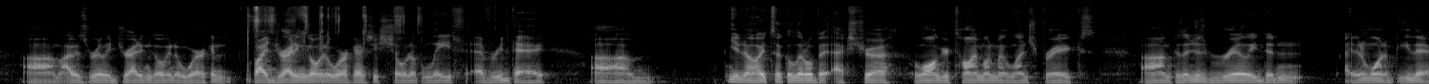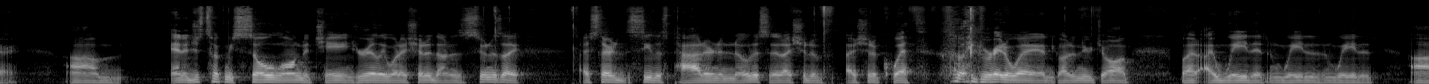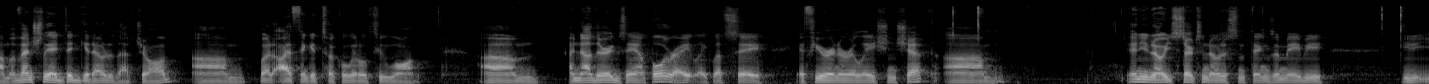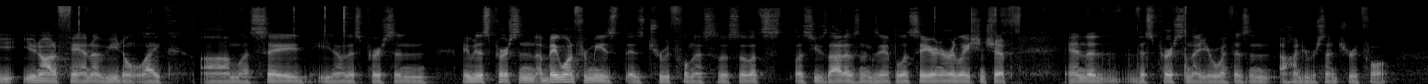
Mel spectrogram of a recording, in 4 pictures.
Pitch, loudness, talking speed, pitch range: 90 Hz, -30 LUFS, 205 wpm, 85-95 Hz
